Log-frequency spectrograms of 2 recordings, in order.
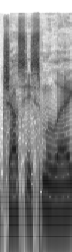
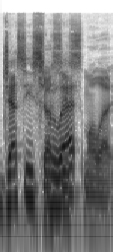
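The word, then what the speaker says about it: Jussie Smollett: gets caught like that Jesse small a guy when he got am I saying it wrong like Dave did no it's that juicy smooth a is it just Jesse small lot yes boy do you know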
